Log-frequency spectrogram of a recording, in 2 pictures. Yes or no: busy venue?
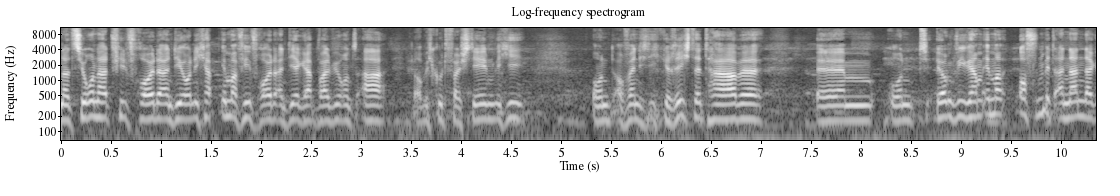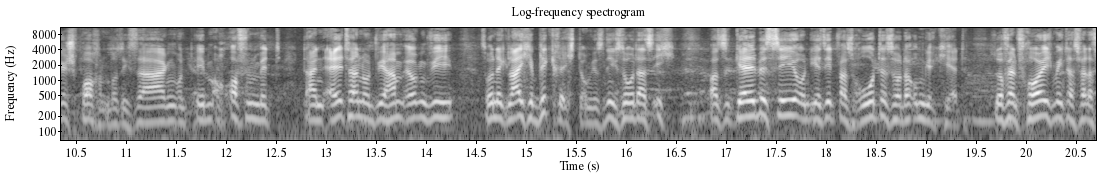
yes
